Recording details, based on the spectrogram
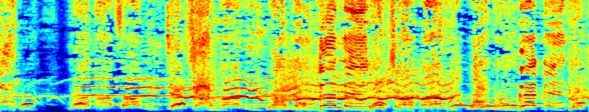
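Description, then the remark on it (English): A dense layer of many voices crying out, whooping and screaming with bursts of laughter as vocal interjections in the background of a piece of music, high wavering pitches overlapping continuously at a steady, fairly loud level for several seconds. “You know, these sort of cries and screams and laughter, and it's like, it makes me think of how you can't always tell whether those are cries of joy or cries of pain.”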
